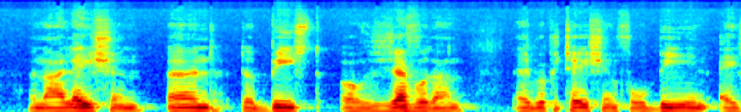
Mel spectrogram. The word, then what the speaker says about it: Gévaudan: One such case is the beast of, another French word to try and pronounce, Gévaudan. Gévaudan.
